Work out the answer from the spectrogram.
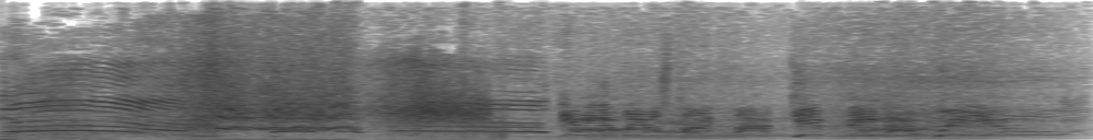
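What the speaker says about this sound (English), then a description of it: "puts the car in reverse while going at ludicrous speeds" Cartoon car in SpongeBob thrown into reverse at high speed, tires skidding with loud wavering squeals and a rising engine whine, then further screeching bursts under overlapping voices.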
